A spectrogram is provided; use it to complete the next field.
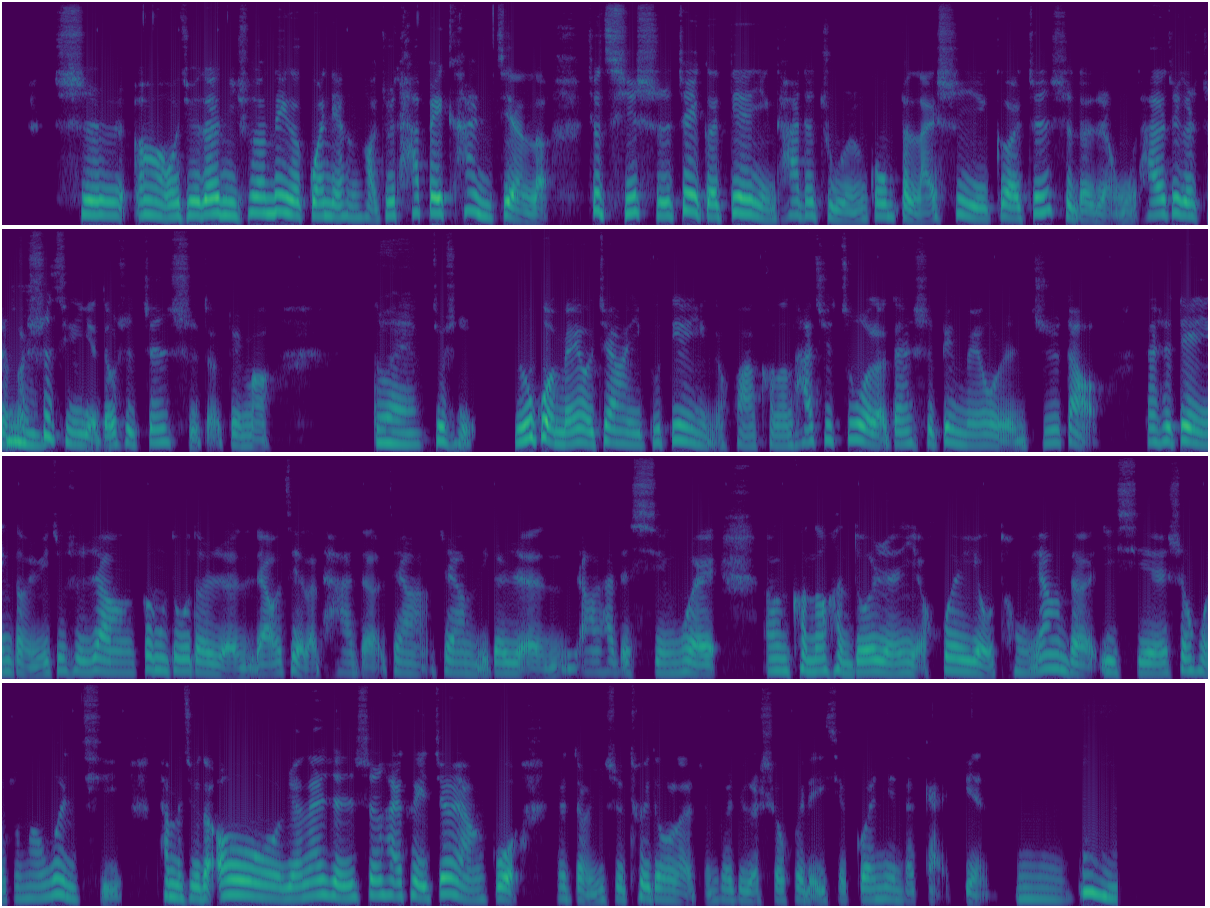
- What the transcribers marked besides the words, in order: other background noise
- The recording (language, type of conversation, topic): Chinese, podcast, 电影能改变社会观念吗？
